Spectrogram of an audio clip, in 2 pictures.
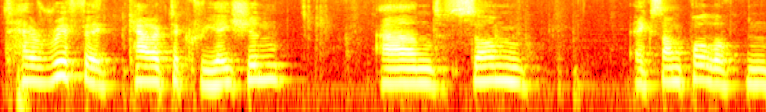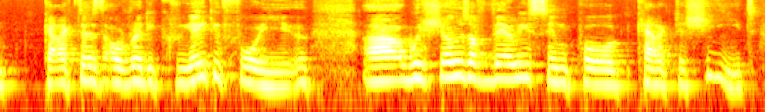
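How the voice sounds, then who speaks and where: Speaking unhurriedly in a mellow, slightly high voice, a magazine editor from Spain serves as guest reviewer. With a Spanish accent, he praises a beloved role-playing game in an effusive monologue full of superlatives.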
